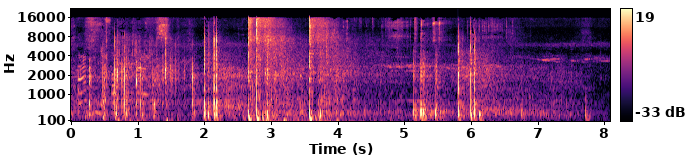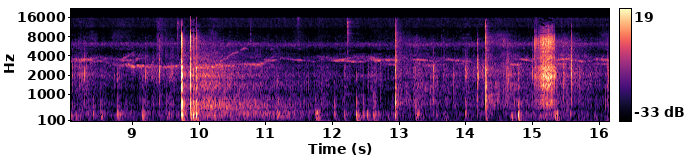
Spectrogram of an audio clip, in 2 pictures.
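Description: Fireworks going off: an irregular run of sharp pops and cracks, with louder bangs about three seconds in and again near ten seconds.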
